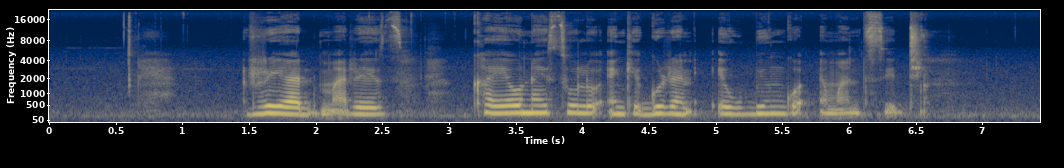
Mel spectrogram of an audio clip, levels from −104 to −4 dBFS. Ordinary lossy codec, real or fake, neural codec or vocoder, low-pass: none; real; none; none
